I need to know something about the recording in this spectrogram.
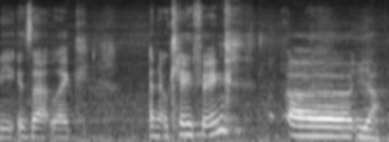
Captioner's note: laughs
